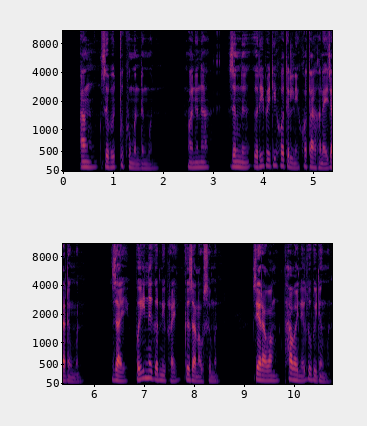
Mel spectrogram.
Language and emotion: Bodo, sad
